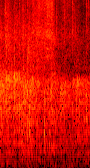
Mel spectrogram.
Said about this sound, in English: Can we give a big round of applause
